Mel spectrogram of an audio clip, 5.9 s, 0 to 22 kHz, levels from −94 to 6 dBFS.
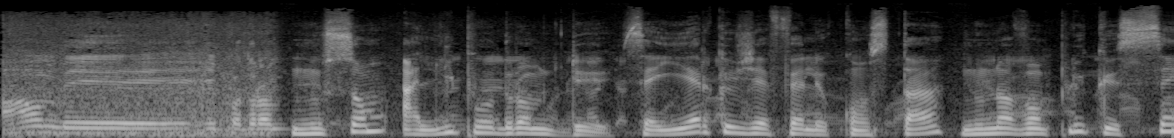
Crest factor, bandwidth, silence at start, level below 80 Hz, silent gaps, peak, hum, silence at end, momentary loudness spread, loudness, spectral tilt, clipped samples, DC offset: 22 dB; 17.5 kHz; 0 s; -54 dBFS; none; -2 dBFS; none; 0 s; 4 LU; -26 LUFS; -5 dB/octave; under 0.1%; under 0.1%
